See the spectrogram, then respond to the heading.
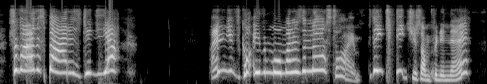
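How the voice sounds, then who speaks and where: A woman's put-on character voice, extremely high-pitched and cackling, at a moderate pace with long, frequent pauses and ordinary pitch variation. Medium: actual play. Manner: cackling, folksy, talkative.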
